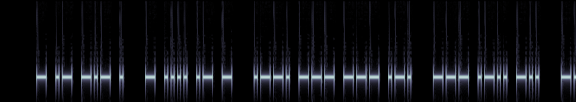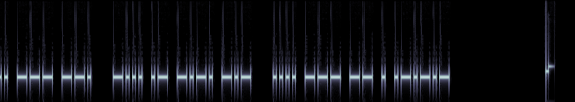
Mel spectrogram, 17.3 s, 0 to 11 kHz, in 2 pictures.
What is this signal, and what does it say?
Morse code, heard as a keyed tone, about 25 wpm, 700 Hz. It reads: TAKE THAT POOR OLD DOG BACK HOME.
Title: Sentences from Top 1000 Words - Review Part 2 - 25wpm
